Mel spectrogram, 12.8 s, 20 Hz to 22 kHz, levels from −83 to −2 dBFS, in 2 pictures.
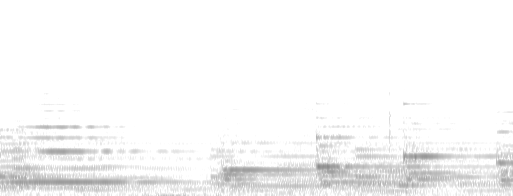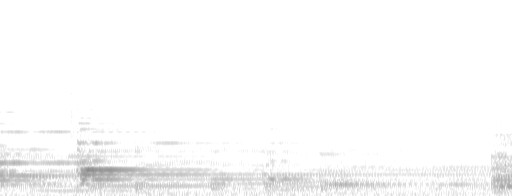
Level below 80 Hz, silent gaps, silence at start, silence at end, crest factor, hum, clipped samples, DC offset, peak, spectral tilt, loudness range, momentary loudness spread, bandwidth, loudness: -80 dBFS; none; 0 s; 0 s; 18 dB; none; under 0.1%; under 0.1%; -40 dBFS; -7 dB/octave; 10 LU; 14 LU; 9 kHz; -58 LUFS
